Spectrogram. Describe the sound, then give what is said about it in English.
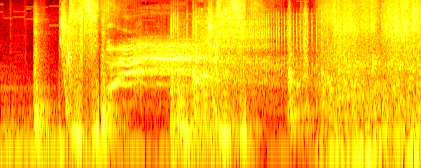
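A man screams in anguish as torture machines, worked by switches and buttons on a remote control device, run on him; his strained voice rises and wavers over loud grinding, clanking machinery and mechanical whirring that runs continuously throughout. “Several minutes go by with Octorus flipping switches and pressing buttons on the remote control device, your father's screams becoming more terrified and more frequent”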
